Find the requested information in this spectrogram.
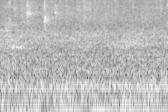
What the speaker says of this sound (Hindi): चेक करो जी सुबह की बारिश आ रही है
